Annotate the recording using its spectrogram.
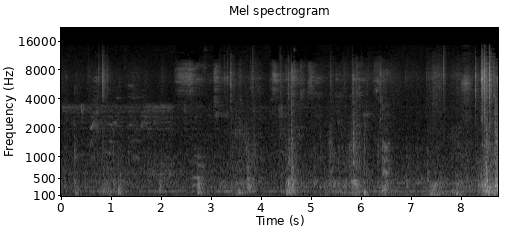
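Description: A toddler's short babbling sounds, over scattered clicks and knocks from a plastic ride-on toy car being pushed along a tiled floor.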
